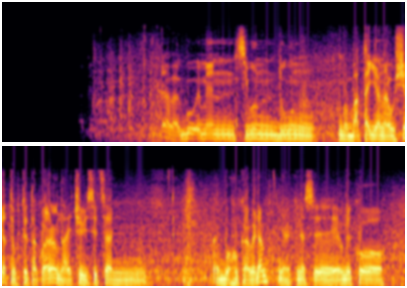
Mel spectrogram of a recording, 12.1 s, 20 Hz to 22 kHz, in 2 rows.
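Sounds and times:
man speaking: 1.2 - 8.3, 9.2 - 11.8
outdoor background noise: 1.2 - 12.0.

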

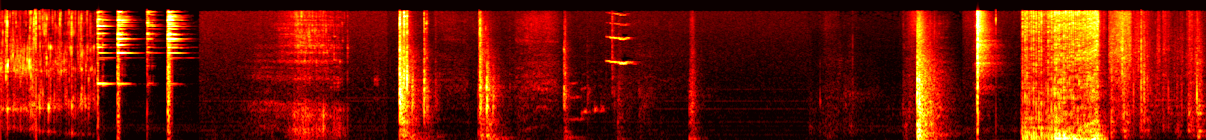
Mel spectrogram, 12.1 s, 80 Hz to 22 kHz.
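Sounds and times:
coffee pouring into a mug: 0.0 - 1.0.

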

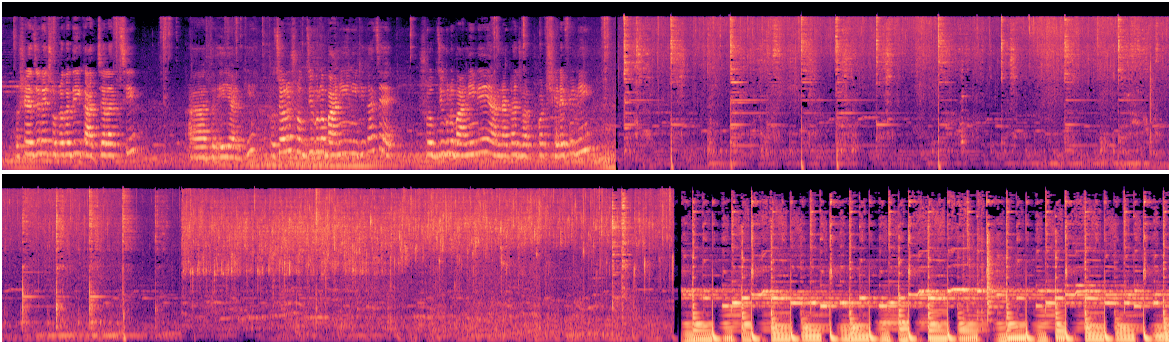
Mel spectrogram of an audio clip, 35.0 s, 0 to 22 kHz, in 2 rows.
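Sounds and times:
metal spatula scraping metal pan: 9.2 - 20.5
hissing sizzle of frying oil: 9.2 - 27.7
light sizzle: 9.2 - 27.7.

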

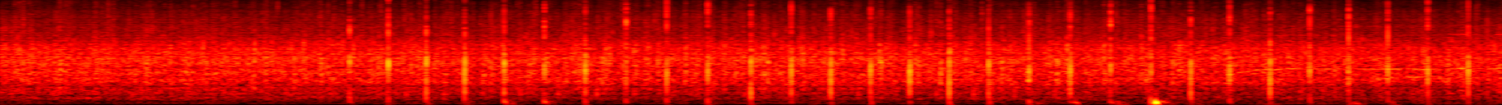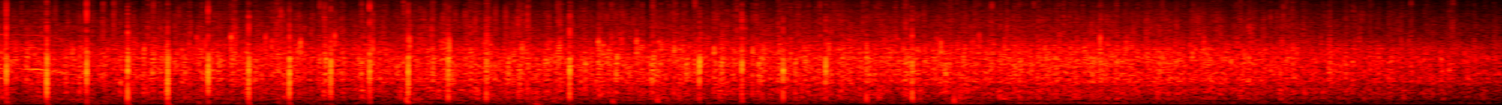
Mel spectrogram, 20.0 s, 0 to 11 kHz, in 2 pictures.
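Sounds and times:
large crowd applauding: 0.0 - 20.0.

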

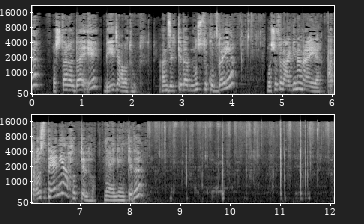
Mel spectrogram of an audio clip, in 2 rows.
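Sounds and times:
hands kneading wet dough: 7.3 - 12.0.

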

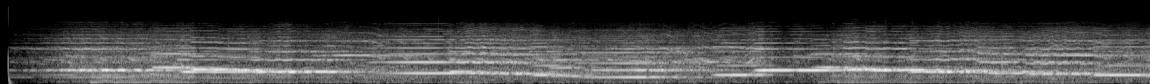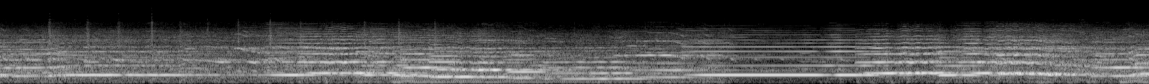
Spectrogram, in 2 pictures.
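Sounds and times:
solo violin bowed melody: 0.1 - 22.9.

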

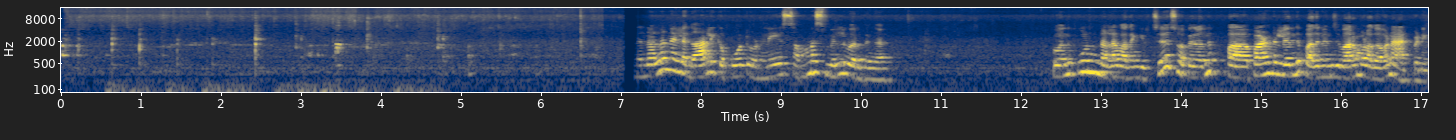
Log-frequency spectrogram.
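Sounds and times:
wooden spatula scraping a pan: 0.0 - 6.9
garlic sizzling in hot oil: 0.0 - 7.1
woman talking: 7.2 - 10.4, 12.4 - 17.0.

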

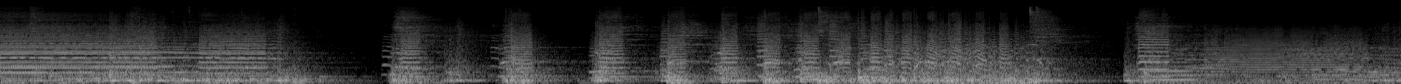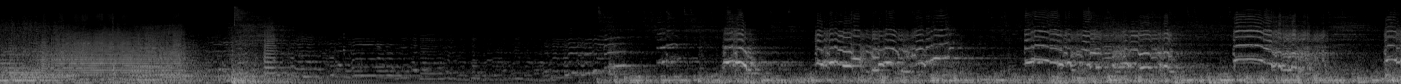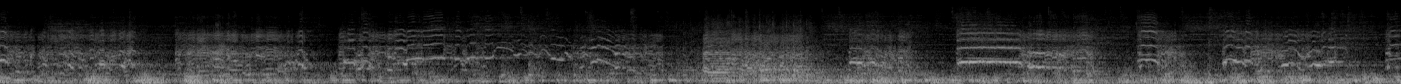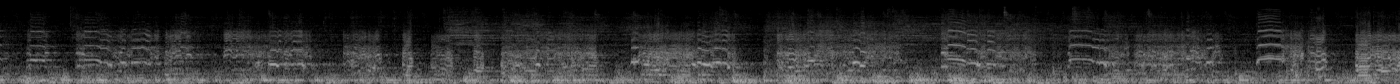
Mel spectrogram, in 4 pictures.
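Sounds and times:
bass: 0.0 - 56.0
drums: 0.0 - 56.0
saxophone high cries: 26.4 - 56.0.

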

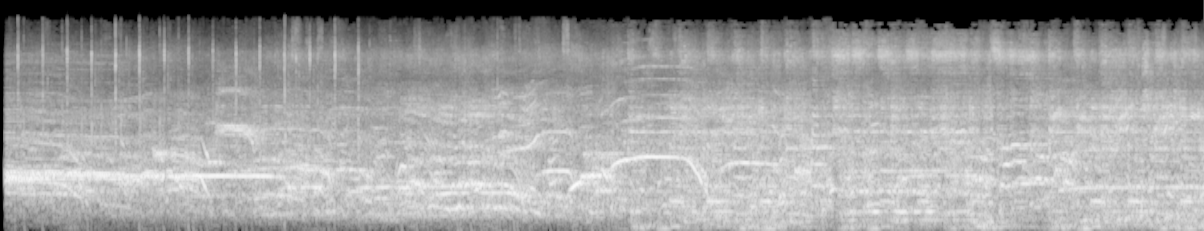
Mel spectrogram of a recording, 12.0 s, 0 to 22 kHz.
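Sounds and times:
audience cheering and screaming: 0.1 - 10.8.

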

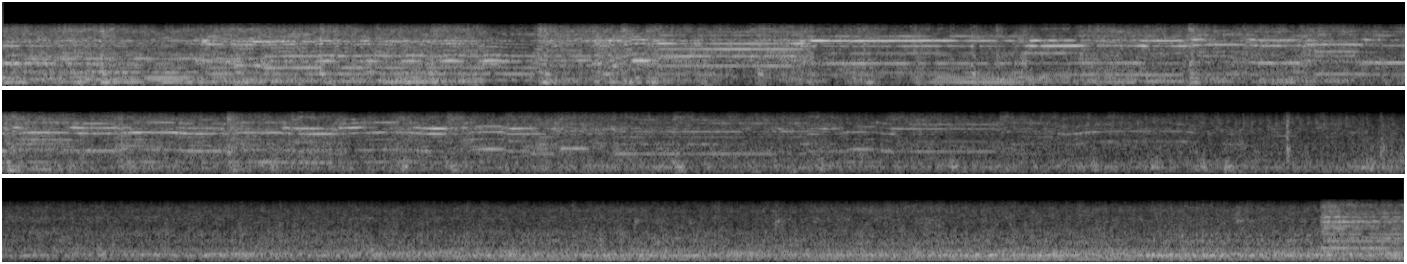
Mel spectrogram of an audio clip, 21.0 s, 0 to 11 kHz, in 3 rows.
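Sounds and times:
guitar music: 0.0 - 14.0, 16.6 - 21.0
engine and road rumble: 0.0 - 21.0
low engine hum: 0.0 - 21.0.

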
